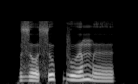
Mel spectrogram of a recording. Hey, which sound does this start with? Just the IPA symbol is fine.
z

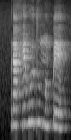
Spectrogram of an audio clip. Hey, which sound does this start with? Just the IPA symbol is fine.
ɾ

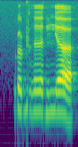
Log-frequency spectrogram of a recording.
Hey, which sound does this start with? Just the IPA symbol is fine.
ɽ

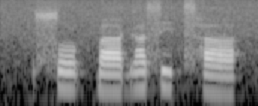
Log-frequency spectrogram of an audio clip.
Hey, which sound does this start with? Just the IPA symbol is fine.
sˤ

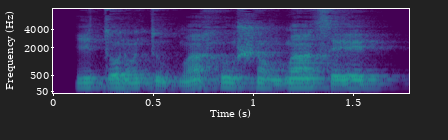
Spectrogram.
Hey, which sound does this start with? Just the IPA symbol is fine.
i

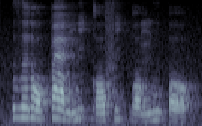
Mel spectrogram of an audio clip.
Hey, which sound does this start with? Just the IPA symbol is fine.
ð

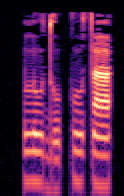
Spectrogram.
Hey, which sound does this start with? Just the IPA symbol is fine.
l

